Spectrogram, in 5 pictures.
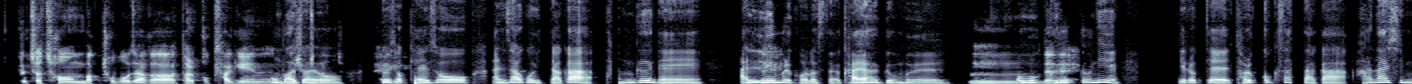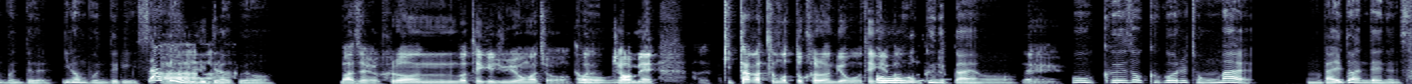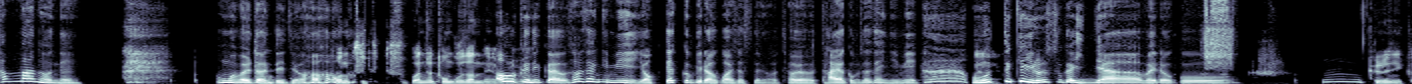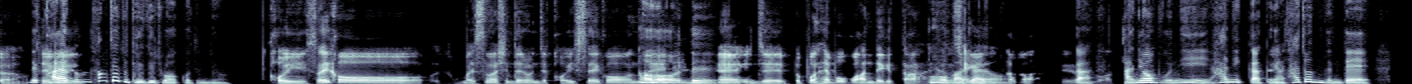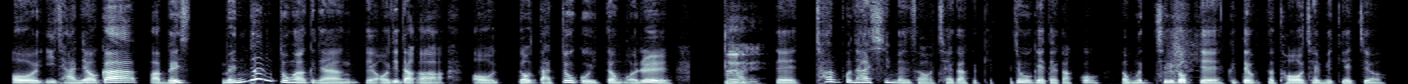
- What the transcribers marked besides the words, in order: other background noise; laughing while speaking: "가야금을"; tapping; gasp; laugh; gasp; sniff; laughing while speaking: "어"
- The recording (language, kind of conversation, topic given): Korean, podcast, 그 취미는 어떻게 시작하게 되셨어요?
